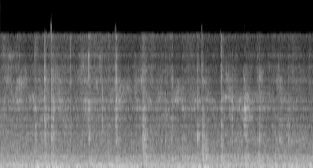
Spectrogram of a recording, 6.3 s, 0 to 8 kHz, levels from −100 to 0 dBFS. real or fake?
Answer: fake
